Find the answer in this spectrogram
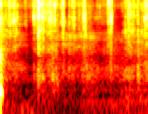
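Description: Empty energy-gel and energy-bar wrappers crinkling faintly in a gloved hand as they are pulled out of a saddlebag, a scatter of small crackles.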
